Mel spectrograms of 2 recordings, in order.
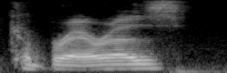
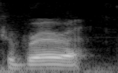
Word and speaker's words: Cabrera: Like, they both work, but, so Melky and Miguel, the difference is that Melky is K-U-H, ka, and Miguel is K-A-H, ka, and then Miguel has a ra, R-A-H at the end, and Melky has an U-H. and of course, they're both Cabrera.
